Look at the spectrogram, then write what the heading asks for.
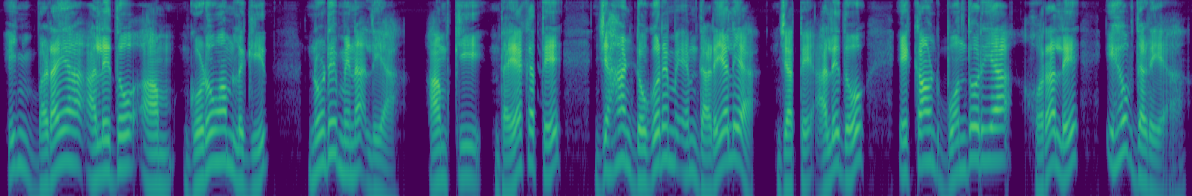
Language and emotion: Santali, happy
